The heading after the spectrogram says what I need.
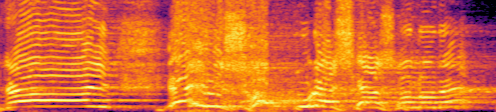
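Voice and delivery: very high, loud cry of alarm; acted alarm shout. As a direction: yell out that disaster has struck. Acted shout at burning food.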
